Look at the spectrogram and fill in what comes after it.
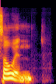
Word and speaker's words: Samhain: Apparently, it's spelled Samhain but it's pronounced okay, okay, okay. – But it's according to Google Translate. But it's pronounced Soin, and it's apparently they used to celebrate at this time of the year.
